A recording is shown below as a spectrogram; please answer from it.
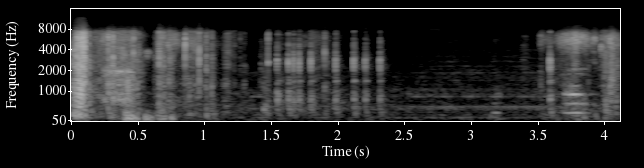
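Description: A loud bump at the start, then a quick run of clicks like keyboard typing, and another short clattering burst near the end.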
